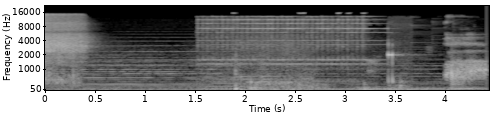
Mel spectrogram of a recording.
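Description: A loud breathy sob right at the start, then a mobile phone ringtone rings for about two seconds and stops with a short click, over soft background music.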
